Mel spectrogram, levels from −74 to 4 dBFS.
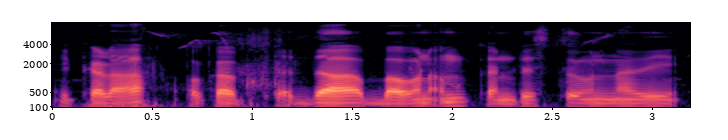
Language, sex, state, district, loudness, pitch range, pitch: Telugu, male, Telangana, Mahabubabad, -21 LUFS, 90-95 Hz, 95 Hz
